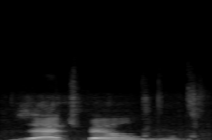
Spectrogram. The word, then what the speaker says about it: Zatch Bell: How do you say that? Catch or Zatch? Zatch Bell? Zatch Bell.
